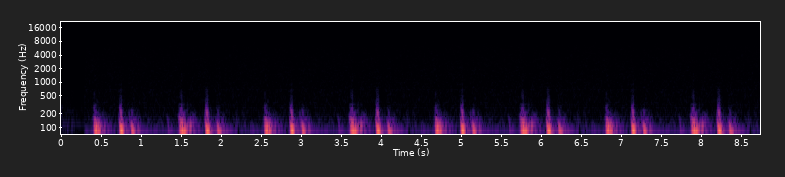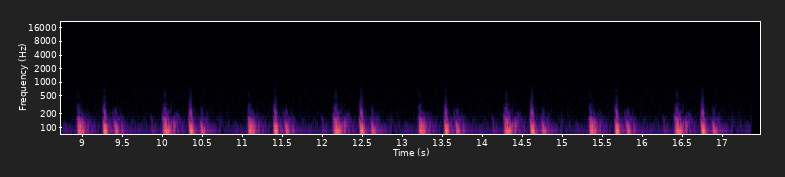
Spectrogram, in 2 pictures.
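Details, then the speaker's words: Third heart sound (S3 gallop): steady low heartbeat at about 55/min, each beat a soft three-part gallop; the S3 follows the second sound by a longer interval and is lower-pitched than an opening snap. "note that the s3 follows the second sound by a longer interval and is lower in pitch than the opening snap the opening snap now the third heart sound"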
